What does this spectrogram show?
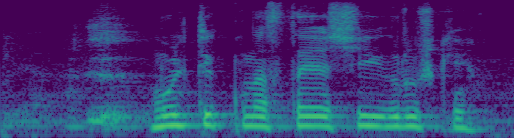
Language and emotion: Russian, neutral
